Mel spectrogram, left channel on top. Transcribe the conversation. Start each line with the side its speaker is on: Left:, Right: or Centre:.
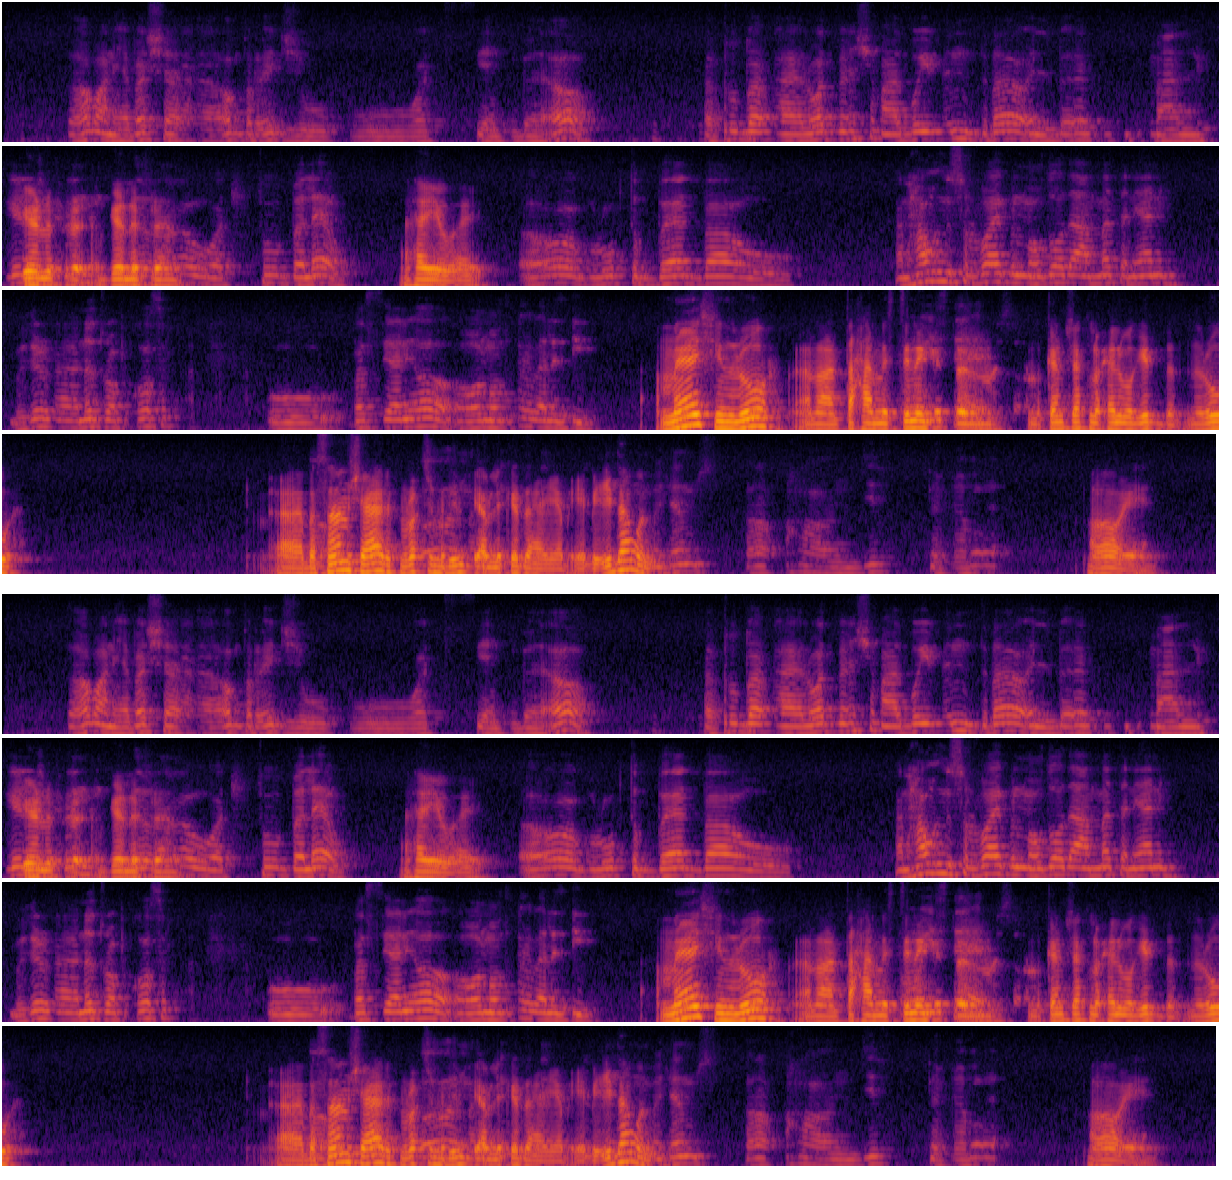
Right: طبعا يا باشا اندر ايدج و... و... يعني بقى اه هتشوف بقى الواد ماشي مع البوي بند بقى ال... مع الجيرل
Left: <laughs> جيرل
Right: فريند
Left: فريند جيرل
Right: بقى
Left: فريند
Right: وهتشوف بلاوي
Left: ايوه ايوه
Right: اه جروب توبات بقى و... هنحاول نسرفايف الموضوع ده عامة يعني من غير ما نضرب قاصر و... بس يعني اه هو الموضوع هيبقى لذيذ
Left: ماشي نروح انا انت حمستني
Right: هو
Left: جدا
Right: يستاهل بصراحة
Left: المكان شكله حلو جدا نروح آه بس
Right: اه
Left: انا مش عارف ما رحتش
Right: آه،
Left: مدينتي
Right: المكان
Left: قبل كده هي هي بعيده
Right: المكان
Left: ولا
Right: بصراحة نضيف بغباء
Left: اه يعني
